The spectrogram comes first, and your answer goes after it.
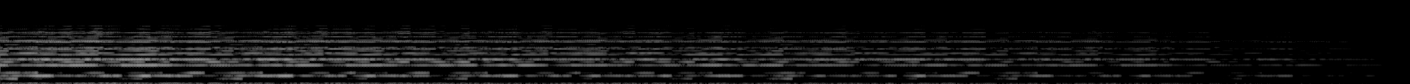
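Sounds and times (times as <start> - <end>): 
guitar: 0.0 - 11.0.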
